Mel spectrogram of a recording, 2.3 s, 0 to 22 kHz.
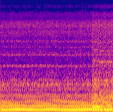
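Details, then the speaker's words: Mazda RX323 (rotary Mazda 323), running a little rough, idle turned up, air mixture screw adjusted, timing being checked: fast, smooth idle holding steady around 1500 rpm, a touch high; high idle speed. "I'll see what it's revving at now. Dialing at about 1500, which is probably a touch high."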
